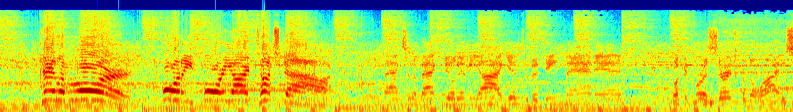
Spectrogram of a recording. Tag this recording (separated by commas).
Speech, Music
